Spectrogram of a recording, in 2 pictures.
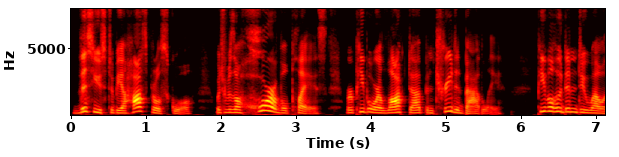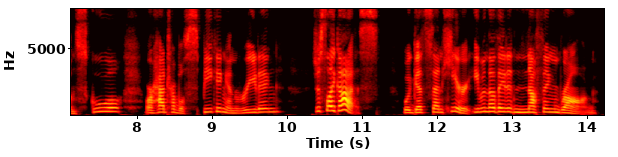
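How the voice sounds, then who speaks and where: A woman's voice: fairly high pitch, big pitch swings, moderate pace, pushed and bright, no echo, clean studio sound, pitched above the performer's own voice. A woman voicing a thoughtful, hesitant schoolboy who explains earnestly in a storybook.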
